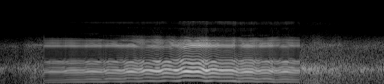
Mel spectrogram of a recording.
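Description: From 0 to 0.44 s, and again from 3.00 s to the end, the music gives way to steady comfort noise. This is sound dropped by the voice detector, likely because the sender mistook the music for background and stopped sending.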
